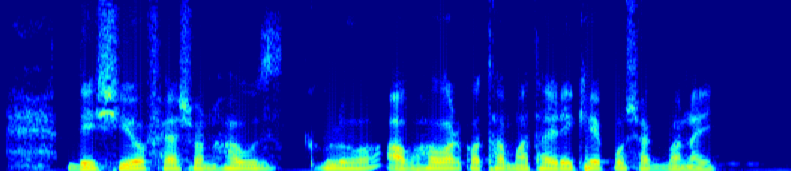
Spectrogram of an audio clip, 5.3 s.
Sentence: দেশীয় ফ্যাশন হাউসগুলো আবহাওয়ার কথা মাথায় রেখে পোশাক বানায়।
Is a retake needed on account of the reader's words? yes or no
no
